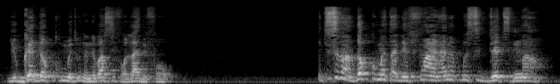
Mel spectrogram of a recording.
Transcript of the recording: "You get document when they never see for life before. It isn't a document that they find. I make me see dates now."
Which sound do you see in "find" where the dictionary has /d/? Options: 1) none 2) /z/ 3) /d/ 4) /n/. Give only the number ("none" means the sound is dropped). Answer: 1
